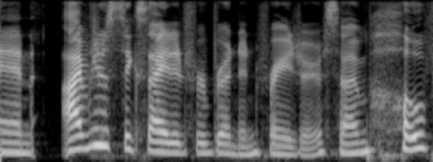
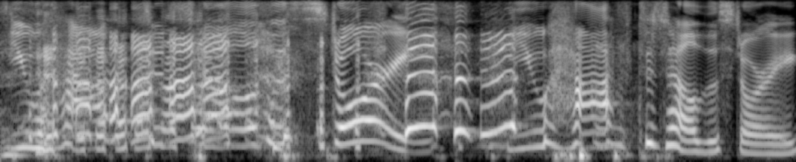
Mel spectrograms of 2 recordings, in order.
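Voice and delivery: high, loud, laughing plea; excited laughing demand, drawn out at first; laughing insistence; 8 semitones higher, 5 dB louder, slower than usual. Real, not acted. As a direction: urge a friend through laughter. Begging friend for story, laughing.

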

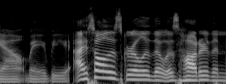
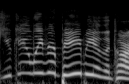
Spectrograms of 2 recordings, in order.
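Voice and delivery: put-on scolding the mother for leaving the baby, high and fast; outraged scolding; 14 semitones higher, much faster than usual. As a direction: rattle it off in outrage.

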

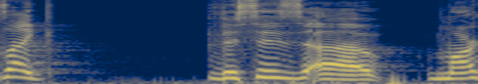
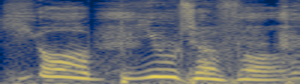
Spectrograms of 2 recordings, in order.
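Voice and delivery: slow, hushed mock tenderness; mock tender; 3 semitones lower, slower than usual. Telling a sad-looking man he is beautiful, mock tender. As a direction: lay it on tenderly. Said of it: "I told him".

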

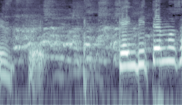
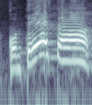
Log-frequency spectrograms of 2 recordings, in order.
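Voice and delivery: demanding shout; 8 semitones higher, 7 dB louder, much slower than usual. Pretend. Demanding an answer.

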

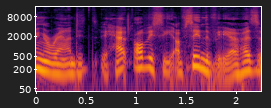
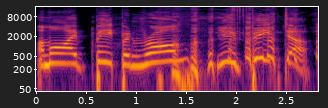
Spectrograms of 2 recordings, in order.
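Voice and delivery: high, slow mock outrage; retold angry accusation; 9 semitones higher, slower than usual. Host reading the woman's side of the row, mock fury. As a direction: act out an outraged partner's accusation. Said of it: "And she says".

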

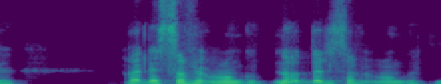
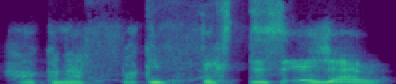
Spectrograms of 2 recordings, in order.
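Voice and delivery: higher, slow exasperated outburst; vexed frustration; 9 semitones higher, 3 dB louder, slower than usual. Retold or imitated. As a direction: act it out as if you can't stand not fixing it. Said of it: "I actually get vexed".

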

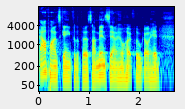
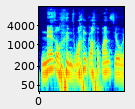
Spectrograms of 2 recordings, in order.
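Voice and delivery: usual speaking voice

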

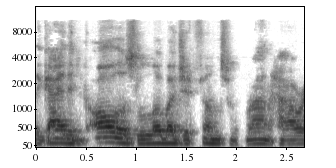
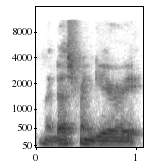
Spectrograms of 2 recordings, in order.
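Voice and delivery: ordinary talk, nothing marked

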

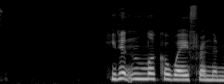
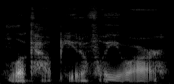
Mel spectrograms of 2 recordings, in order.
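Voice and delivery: much lower, hushed whisper; 13 semitones lower, 10 dB quieter than usual. Acted. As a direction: breathe it into his ear. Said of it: "he said low in his ear".

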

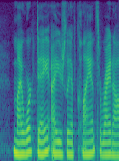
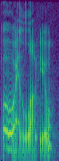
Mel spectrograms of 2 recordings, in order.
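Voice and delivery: very high, airy coo of affection; cooing love to husband. Retold or imitated. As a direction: coo it up high like hugging someone. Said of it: "just say".

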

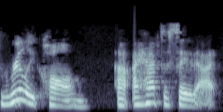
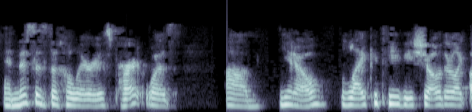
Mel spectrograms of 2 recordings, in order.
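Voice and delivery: usual speaking voice

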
